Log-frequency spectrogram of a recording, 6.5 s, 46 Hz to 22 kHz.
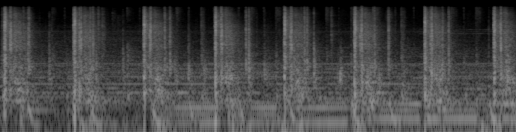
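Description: SIG Rattler CO2-powered BB gun firing single semi-auto shots, about one a second, eight sharp shots in all. Music plays underneath, its low steady notes coming in about two seconds in.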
